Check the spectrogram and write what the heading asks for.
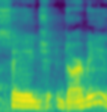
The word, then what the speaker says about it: Sage Derby: Let's have a little advertisement for the fact that, yes, we sell great cheese, and yes, you already knew about Sage Derby, that's how you say it, from Derbyshire, England.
